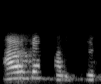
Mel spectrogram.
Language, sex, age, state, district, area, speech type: Hindi, female, 30-45, Bihar, Begusarai, rural, conversation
